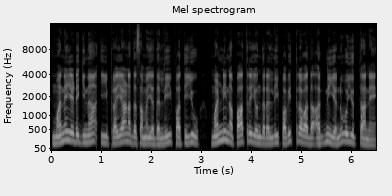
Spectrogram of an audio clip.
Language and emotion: Kannada, neutral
